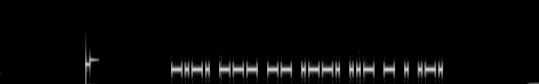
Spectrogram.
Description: Morse code, heard as a keyed tone, about 36 wpm, 700 Hz. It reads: COMPUTER
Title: Sentences from Top 1000 Words - Review Part 3 - New Word Drill - 35wpm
